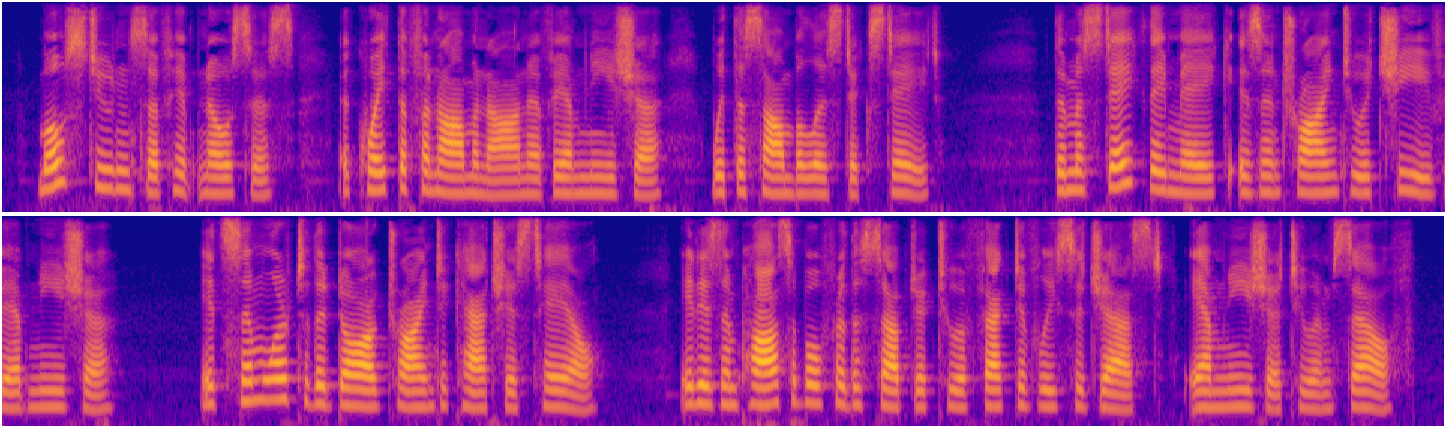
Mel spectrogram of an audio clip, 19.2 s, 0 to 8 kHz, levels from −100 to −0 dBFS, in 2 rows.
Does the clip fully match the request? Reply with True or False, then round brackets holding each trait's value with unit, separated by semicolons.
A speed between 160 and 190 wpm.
False (140 wpm)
